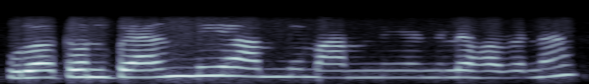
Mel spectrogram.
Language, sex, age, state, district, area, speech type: Bengali, female, 45-60, West Bengal, Uttar Dinajpur, urban, conversation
